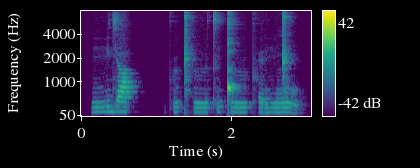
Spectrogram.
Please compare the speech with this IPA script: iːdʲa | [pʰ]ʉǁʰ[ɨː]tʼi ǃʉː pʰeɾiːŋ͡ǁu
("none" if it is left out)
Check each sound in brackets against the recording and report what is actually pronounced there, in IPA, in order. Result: pʼ, ɨː

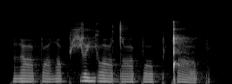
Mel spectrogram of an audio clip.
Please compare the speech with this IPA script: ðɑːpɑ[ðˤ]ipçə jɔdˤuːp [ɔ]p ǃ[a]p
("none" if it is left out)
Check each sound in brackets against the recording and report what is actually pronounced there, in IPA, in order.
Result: ðˤ, ɔ, ɑ

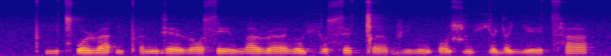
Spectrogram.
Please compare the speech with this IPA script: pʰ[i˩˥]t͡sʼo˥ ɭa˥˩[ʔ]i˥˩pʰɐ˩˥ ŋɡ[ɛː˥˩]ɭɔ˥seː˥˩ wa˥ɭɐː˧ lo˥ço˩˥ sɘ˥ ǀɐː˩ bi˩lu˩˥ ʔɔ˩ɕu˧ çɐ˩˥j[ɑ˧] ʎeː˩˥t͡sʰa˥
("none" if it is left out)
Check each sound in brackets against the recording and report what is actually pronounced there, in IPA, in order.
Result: i˩˥, ʔ, ɛː˥˩, ɐ˧

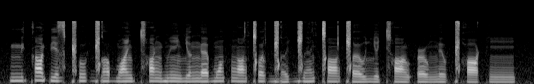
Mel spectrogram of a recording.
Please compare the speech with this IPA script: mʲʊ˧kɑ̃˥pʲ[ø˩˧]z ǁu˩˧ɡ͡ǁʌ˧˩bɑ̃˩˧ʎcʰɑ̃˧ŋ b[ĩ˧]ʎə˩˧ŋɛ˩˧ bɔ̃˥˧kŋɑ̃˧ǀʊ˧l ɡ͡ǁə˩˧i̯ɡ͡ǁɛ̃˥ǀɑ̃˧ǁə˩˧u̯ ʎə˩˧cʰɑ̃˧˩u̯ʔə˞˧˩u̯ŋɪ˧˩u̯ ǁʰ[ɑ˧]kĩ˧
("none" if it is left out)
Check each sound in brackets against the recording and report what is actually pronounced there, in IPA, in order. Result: ɛ˩˧, ĩ˧˩, ɑ˧

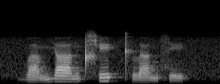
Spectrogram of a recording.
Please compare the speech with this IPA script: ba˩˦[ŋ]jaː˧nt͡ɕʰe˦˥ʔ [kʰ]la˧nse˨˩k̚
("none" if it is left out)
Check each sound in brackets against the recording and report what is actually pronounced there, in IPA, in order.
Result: m, kʰ

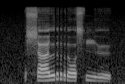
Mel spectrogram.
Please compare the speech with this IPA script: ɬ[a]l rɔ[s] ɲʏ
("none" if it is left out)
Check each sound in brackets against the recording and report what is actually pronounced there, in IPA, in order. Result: a, s

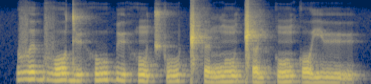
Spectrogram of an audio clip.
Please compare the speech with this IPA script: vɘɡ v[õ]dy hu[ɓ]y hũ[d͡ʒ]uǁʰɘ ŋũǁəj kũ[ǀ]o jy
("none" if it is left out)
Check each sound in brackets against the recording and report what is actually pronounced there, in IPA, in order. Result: o, ɓ, t͡ʃʼ, k

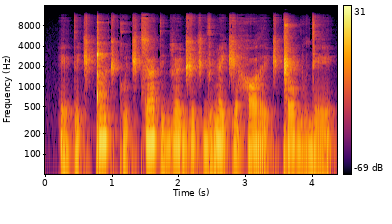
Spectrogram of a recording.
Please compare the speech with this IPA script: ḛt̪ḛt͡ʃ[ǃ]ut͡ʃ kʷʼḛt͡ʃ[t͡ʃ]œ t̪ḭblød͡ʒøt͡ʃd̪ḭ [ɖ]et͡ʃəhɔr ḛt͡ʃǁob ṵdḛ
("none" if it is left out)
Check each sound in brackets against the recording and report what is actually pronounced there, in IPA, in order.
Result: ǃ, t͡s, ɳ

